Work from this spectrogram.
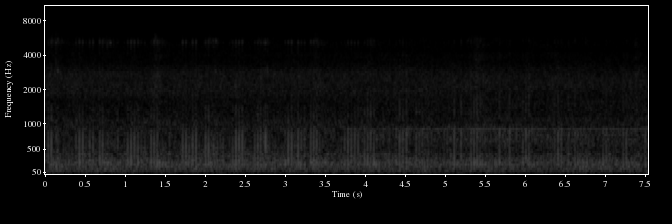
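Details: Snoring from a sleeping cat, a soft steady low rumble made of quick pulses, with a thin electrical-sounding hum running underneath and no pauses.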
